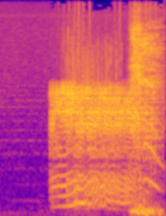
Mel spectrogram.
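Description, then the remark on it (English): A loud raspberry-style fart noise made by a man with his mouth, starting abruptly after a brief quiet moment and sustained for over a second with a buzzing, sputtering texture. “The only reason why he said that was so he could make the fart noise in his mouth.”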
